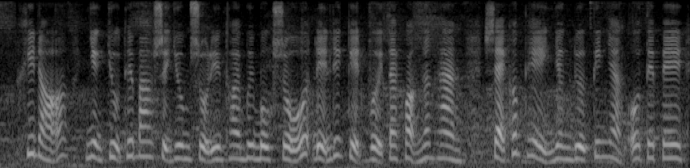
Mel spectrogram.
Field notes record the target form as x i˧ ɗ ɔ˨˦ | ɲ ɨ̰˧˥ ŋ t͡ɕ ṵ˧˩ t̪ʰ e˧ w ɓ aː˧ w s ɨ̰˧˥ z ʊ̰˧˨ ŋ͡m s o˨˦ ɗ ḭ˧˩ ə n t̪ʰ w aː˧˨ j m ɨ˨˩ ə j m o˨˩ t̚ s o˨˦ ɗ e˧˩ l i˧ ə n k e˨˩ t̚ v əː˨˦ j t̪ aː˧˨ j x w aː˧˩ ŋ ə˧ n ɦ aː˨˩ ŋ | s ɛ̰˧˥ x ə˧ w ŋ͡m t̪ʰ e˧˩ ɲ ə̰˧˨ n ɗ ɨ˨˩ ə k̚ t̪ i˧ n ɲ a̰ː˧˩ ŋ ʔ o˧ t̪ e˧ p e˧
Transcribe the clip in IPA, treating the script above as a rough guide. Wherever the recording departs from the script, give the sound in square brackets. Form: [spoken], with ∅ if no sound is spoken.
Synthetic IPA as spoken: x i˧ ɗ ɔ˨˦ | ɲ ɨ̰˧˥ ŋ t͡ɕ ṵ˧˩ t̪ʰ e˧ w ɓ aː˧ w s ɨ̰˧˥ z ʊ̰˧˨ ŋ͡m s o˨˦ ɗ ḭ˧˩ ə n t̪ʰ w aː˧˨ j m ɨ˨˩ ə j m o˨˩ t̚ s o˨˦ ɗ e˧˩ l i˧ ə n k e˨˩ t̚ v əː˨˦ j t̪ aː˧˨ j x w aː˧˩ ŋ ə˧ n ɦ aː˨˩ ŋ | s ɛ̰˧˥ x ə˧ w ŋ͡m t̪ʰ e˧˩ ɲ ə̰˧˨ n ɗ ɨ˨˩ ə k̚ t̪ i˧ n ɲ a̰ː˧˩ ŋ ʔ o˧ t̪ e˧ p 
